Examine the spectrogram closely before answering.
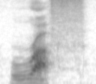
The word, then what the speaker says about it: rough: and the last word rough notice the gh combination and that word rough let's work on this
